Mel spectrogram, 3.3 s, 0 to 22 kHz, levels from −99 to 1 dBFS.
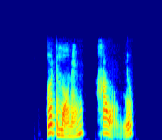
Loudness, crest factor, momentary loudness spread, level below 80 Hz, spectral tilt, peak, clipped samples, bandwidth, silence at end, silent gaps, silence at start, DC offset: -25 LUFS; 20 dB; 10 LU; -72 dBFS; -6.5 dB/octave; -6 dBFS; under 0.1%; 6.8 kHz; 0.6 s; 1.78-1.90 s; 0.95 s; under 0.1%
